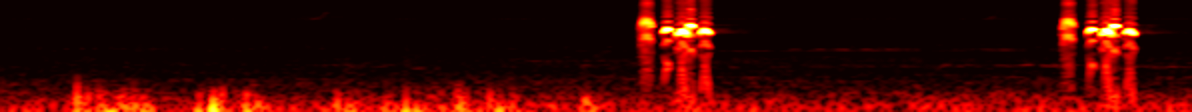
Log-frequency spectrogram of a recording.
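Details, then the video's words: Sooty-headed bulbul singing for luring wild birds: two bright, bubbling four-note warbled phrases about two and a half seconds apart, with faint low rumbling beforehand. "SUARA BURUNG KUTILANG GACOR COCOK UNTUK PANGGILAN BURUNG KUTILANG LIAR DAN PIKAT AJARAN"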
